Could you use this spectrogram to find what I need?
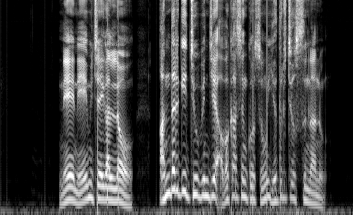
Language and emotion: Telugu, happy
